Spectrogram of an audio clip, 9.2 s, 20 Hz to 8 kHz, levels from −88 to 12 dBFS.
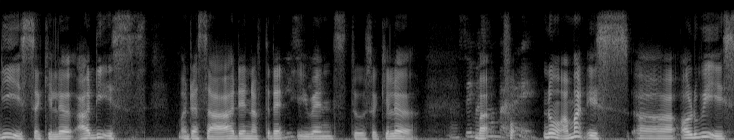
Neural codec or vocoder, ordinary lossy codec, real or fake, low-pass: none; none; real; 7.2 kHz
